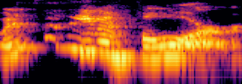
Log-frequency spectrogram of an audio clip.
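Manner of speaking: high, play-acted bratty, obnoxious little voice. Retelling first coming across Facebook Live, in their own little obnoxious voice. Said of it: "in my little obnoxious voice".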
